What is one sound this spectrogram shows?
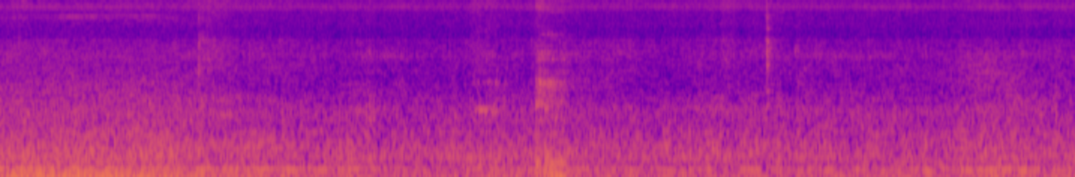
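A truck engine hums steadily nearby.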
